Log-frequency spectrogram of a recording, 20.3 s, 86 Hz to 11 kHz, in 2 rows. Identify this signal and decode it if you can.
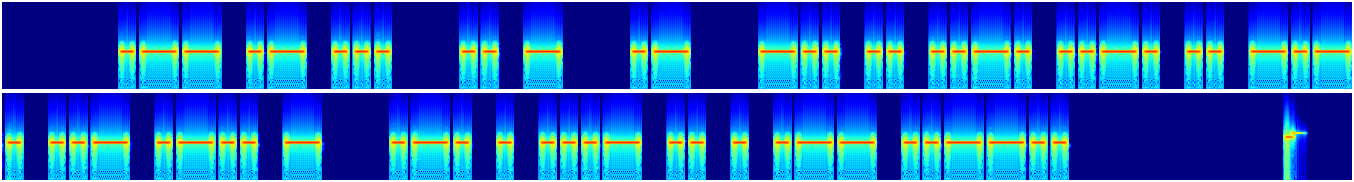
Morse code, heard as a keyed tone, about 15 wpm, 700 Hz. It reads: WAS IT A DIFFICULT REVIEW?
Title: Sentences from Top 1000 Words - Review Part 6 - 15wpm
